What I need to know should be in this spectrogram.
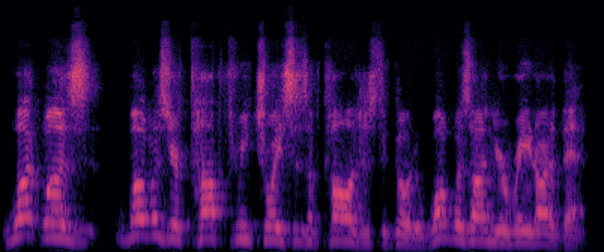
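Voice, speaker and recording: A man's voice: high voice, moderate pace. A man hosting an interview podcast, asking eager questions with frequent restarts. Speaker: podcast host.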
